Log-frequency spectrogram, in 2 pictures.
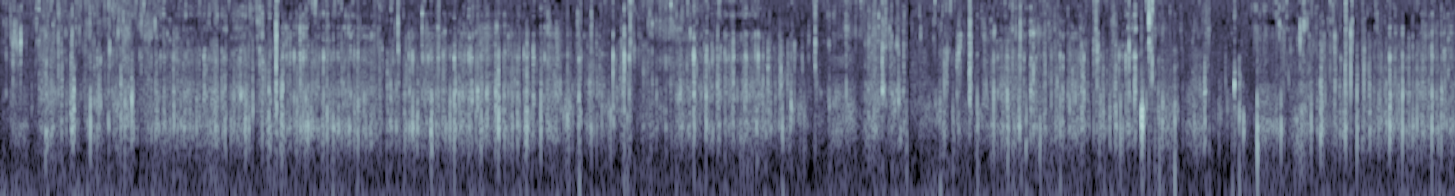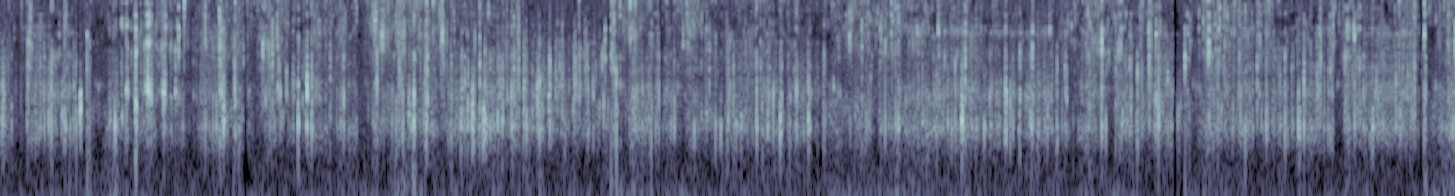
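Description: Close-miked ASMR eating of a whole rotisserie chicken: wet, juicy chewing of the meat and crunching of the roasted skin, a continuous stream of small wet clicks and crackles.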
